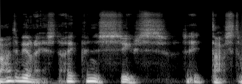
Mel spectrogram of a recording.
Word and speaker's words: openSUSE: Open Seuss, that's the right word to pronounce it.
